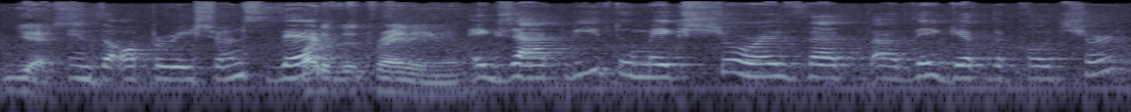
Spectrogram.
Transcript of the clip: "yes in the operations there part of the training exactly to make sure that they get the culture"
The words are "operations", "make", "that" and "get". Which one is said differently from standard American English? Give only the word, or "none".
operations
